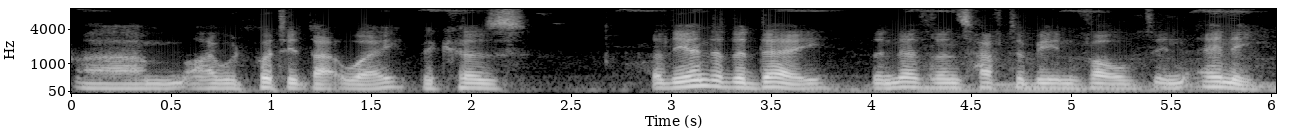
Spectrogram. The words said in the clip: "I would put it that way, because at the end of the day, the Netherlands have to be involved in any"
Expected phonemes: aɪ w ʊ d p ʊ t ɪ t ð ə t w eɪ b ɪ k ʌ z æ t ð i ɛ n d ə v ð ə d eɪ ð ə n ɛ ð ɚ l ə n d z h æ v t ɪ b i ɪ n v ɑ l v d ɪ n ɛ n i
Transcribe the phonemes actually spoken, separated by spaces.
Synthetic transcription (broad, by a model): aɪ w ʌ d p ʊ t ɪ t ð ə t w eɪ b ɪ k ʌ z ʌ t ð i ɛ n d ə v ð ə d eɪ ð ə n ɛ ð ɚ l ə n d z h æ f t ɪ b i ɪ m v ɑ l v d ɪ n ɛ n i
